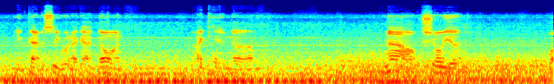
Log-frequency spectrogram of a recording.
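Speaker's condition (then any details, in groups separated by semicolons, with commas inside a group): No condition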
